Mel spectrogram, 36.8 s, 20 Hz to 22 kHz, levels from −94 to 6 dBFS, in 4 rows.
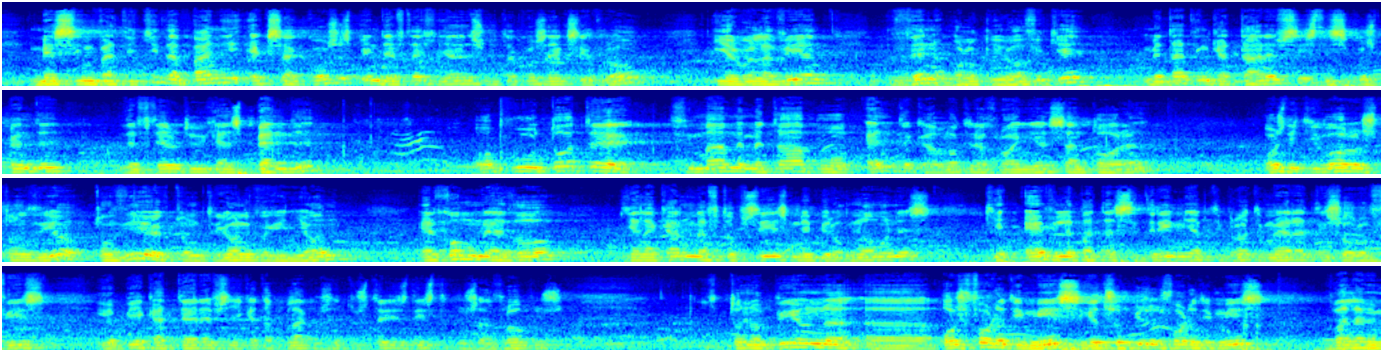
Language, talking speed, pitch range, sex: Greek, 115 wpm, 130-155 Hz, male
